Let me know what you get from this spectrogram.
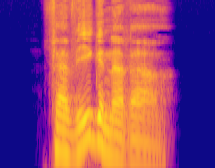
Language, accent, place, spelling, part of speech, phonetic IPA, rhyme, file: German, Germany, Berlin, verwegenerer, adjective, [fɛɐ̯ˈveːɡənəʁɐ], -eːɡənəʁɐ, De-verwegenerer.ogg
- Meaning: inflection of verwegen: 1. strong/mixed nominative masculine singular comparative degree 2. strong genitive/dative feminine singular comparative degree 3. strong genitive plural comparative degree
